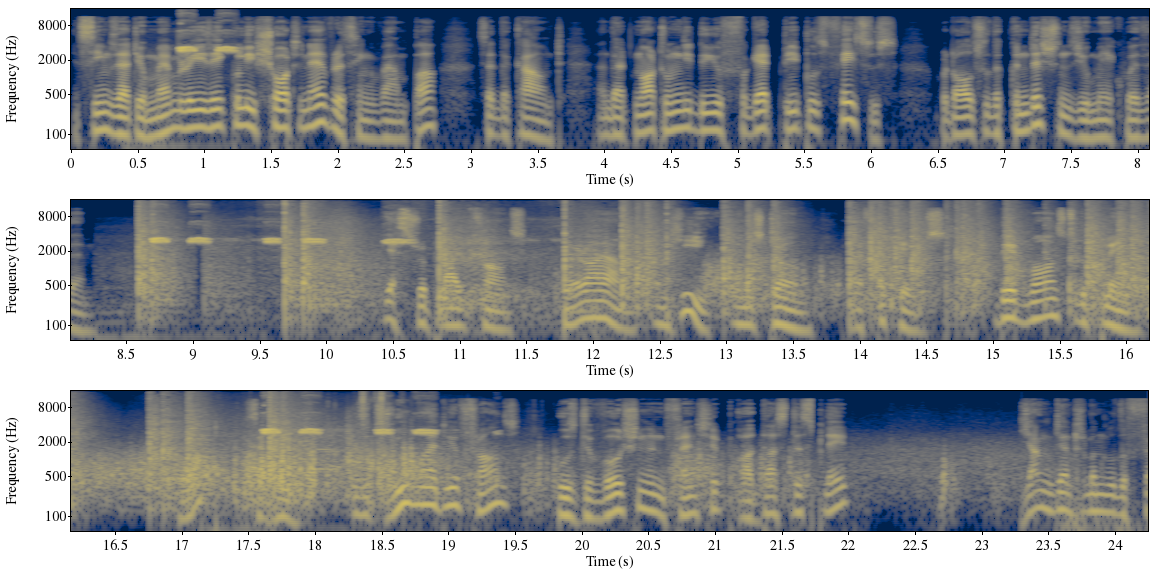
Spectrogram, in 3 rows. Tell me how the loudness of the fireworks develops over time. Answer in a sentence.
The volume of the fireworks stays about the same.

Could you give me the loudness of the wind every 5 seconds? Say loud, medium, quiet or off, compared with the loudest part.
off, off, medium, loud, medium.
